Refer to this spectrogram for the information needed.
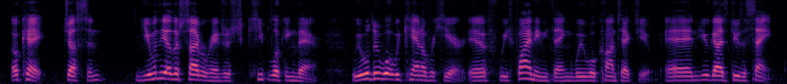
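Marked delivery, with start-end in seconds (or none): none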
